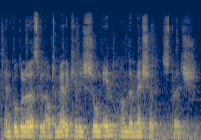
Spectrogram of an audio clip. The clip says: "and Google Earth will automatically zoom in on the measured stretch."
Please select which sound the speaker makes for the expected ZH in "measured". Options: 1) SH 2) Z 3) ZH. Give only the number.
1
